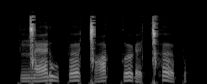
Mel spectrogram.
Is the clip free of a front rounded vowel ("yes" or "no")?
no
